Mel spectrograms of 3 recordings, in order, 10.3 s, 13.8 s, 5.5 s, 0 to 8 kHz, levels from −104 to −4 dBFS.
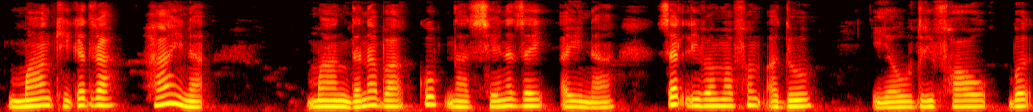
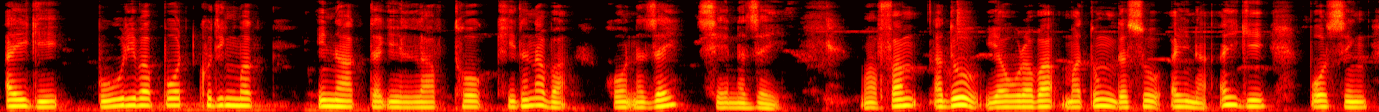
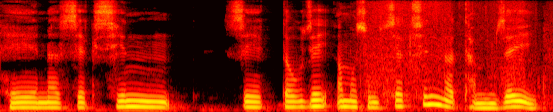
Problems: none marked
